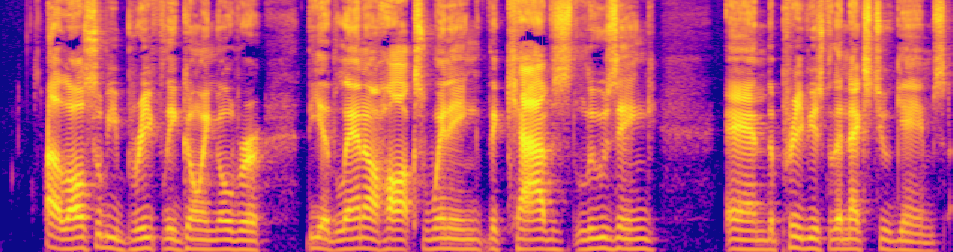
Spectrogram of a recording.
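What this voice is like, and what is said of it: Tired-sounding voice. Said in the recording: “I'm a little bit tired. If you can hear it in my voice”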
